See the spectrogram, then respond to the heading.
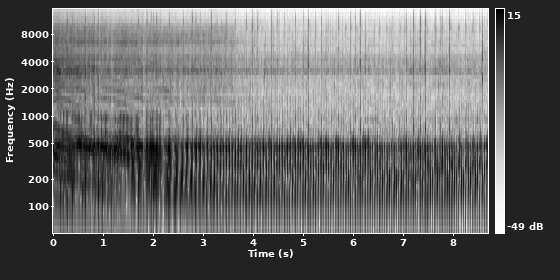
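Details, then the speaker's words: Old, beat-up Alpina Pro 120 chainsaw, 120cc, carb kit just fitted, low compression suspected from a worn piston and cylinder. It is slow to start, revs up, then holds a ragged, hunting idle; the carburetor adjustment won't stay set and needs constant re-adjusting. "you see it takes a little bit to start the carburetor adjustment doesn't want to seem to stay you have to keep on messing with the carburetor to get it to idle"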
